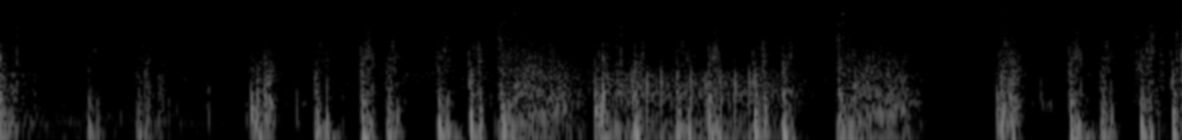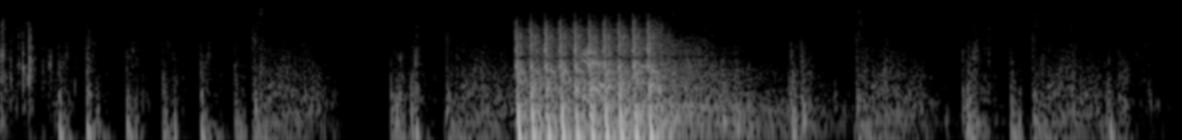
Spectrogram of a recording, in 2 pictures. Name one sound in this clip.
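Footsteps run quickly over dirt and rock.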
